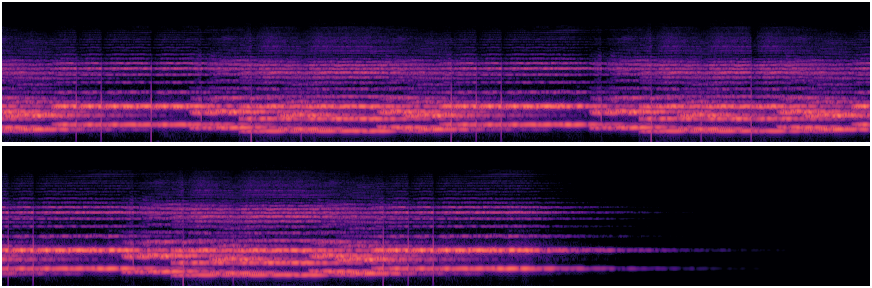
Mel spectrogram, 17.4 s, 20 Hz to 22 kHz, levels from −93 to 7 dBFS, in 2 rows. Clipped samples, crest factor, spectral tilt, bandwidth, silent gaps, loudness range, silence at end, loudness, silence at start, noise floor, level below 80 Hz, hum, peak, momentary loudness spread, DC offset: under 0.1%; 14 dB; -2.5 dB/octave; 10 kHz; none; 2 LU; 2.55 s; -26 LUFS; 0 s; under -90 dBFS; -78 dBFS; none; -14 dBFS; 3 LU; under 0.1%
